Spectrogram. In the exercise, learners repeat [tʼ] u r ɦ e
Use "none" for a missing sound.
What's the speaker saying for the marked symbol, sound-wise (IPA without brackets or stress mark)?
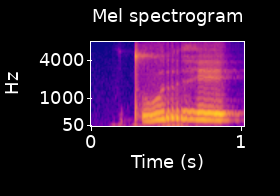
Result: tʼ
